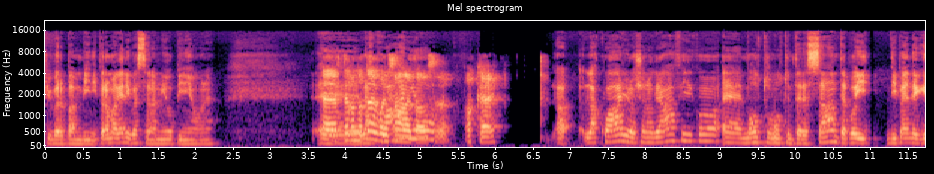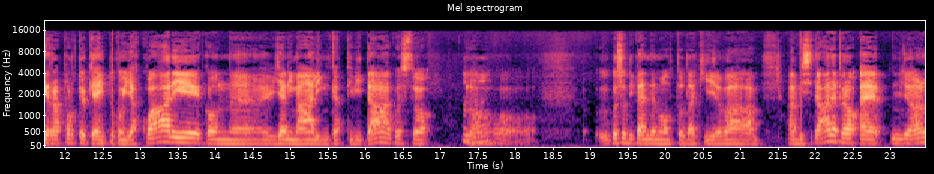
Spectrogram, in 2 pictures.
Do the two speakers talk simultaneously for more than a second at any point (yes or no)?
yes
